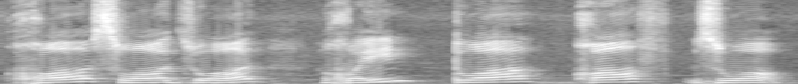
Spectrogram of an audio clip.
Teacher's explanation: 7 ایسے حروف ہیں جو ہمیشہ ہمیشہ ہمیشہ موٹے پڑھے جاتے ہیں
